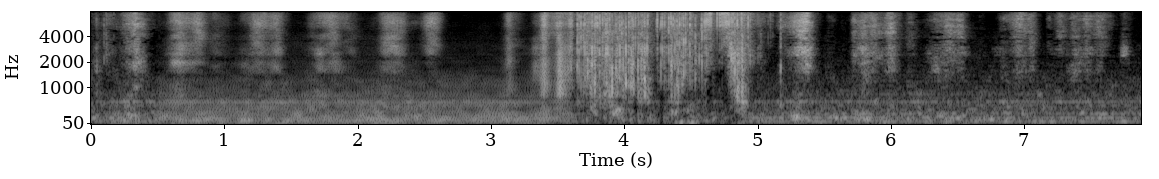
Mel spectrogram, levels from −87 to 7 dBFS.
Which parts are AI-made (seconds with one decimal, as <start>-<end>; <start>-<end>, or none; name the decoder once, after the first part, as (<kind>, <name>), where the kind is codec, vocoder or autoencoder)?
0.5-3.6 (vocoder, WaveNeXt)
